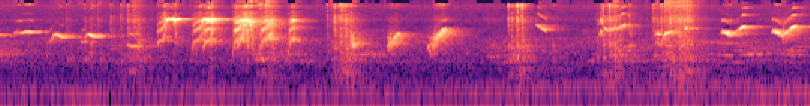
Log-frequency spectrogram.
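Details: Greater green leafbird in busy, varied song: rapid clicks and chattering bursts mixed with short high whistles and downward-slurred notes, delivered in quick pulses.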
